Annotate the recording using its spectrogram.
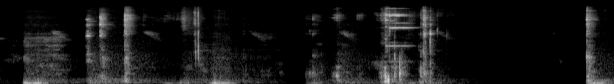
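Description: Metal hand tools, a T-handle socket wrench and a steel rod, knocking and clinking against an aluminium motorcycle cylinder head in a string of irregular taps. The loudest is a ringing metallic clink about four seconds in, followed by a quiet stretch and one last sharp knock near the end.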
